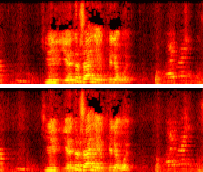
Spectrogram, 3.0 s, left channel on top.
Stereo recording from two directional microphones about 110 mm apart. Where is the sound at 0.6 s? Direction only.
25° right (ahead or behind).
